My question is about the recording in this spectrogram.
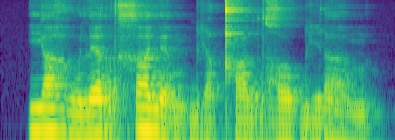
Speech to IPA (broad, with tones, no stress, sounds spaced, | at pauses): j ɐ˦ ɦ u˨ lʲ a˦ r x ɐ˦ lʲ ɐ˨ m ɓ i˨ qʰ u˨ r ʁ o˨ ɓ i˨ ɾ ɐ˨ m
